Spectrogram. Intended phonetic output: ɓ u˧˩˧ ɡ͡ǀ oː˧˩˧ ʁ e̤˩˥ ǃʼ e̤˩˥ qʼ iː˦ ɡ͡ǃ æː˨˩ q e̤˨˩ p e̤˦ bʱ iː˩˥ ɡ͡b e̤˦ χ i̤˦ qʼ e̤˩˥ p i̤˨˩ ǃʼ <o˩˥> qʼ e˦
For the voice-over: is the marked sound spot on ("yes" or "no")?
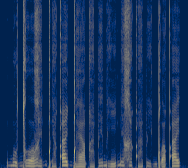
yes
